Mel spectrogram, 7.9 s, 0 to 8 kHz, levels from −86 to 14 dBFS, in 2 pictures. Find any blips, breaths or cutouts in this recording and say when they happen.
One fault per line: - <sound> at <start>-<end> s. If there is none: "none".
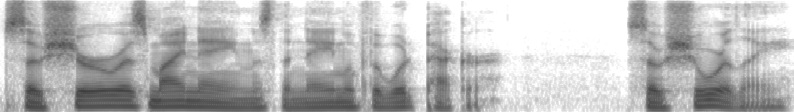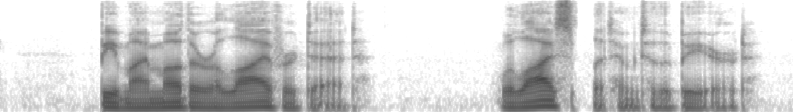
- dropout at 6.8-6.9 s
